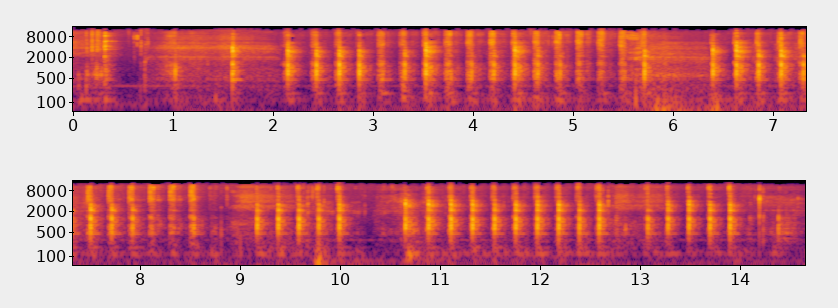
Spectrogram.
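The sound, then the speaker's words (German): A knife chops ingredients in rapid, steady bursts of many sharp, even taps, loud and rhythmic, with short pauses between the runs. “Schneiden alles da rein.”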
